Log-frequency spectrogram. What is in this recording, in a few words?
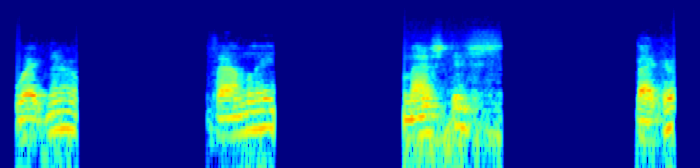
kent trap, accents; denton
